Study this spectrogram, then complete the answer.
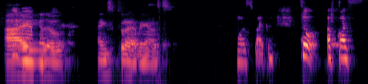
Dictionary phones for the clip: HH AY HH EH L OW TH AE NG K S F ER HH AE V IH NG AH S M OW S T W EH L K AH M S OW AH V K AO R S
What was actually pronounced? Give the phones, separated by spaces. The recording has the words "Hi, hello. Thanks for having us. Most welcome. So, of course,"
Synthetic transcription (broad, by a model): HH AY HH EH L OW TH AE NG K S F ER HH AE V IH NG AH S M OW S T W EH L K AH M S OW AH V K AO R S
